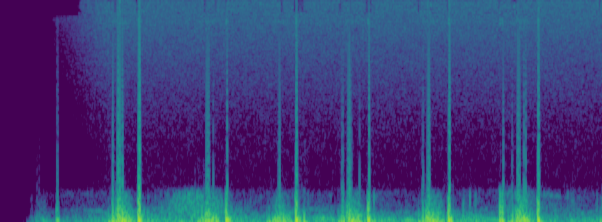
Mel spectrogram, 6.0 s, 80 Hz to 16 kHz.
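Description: Regular heartbeat at about 67 per minute with a harsh rushing murmur filling the gap after each first sound: an ejection systolic murmur of aortic stenosis.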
